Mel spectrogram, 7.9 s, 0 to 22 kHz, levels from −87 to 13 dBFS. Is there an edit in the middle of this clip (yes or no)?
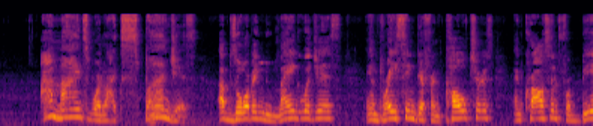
no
